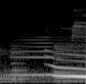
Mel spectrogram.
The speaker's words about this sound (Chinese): 喵，妈妈在哪儿啊？ 一声哭叫从角落里传来。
